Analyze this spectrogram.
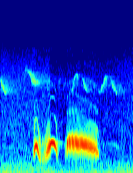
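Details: Lure spotted dove cooing to trigger other birds. A single phrase of two rounded rising-falling notes, then a long steady coo. Faint high chirps from another bird are heard.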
